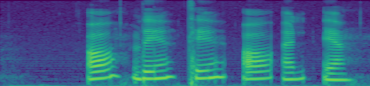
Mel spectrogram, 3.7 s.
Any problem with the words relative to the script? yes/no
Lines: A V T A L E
no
